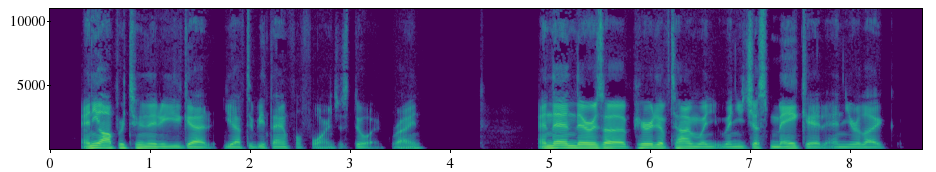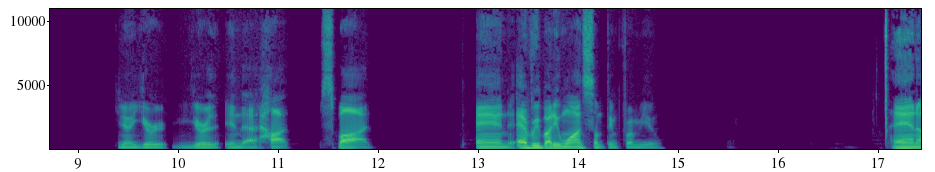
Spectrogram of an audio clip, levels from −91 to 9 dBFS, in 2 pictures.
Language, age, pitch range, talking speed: English, 30-49, 100-125 Hz, 160 wpm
